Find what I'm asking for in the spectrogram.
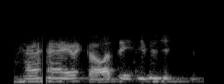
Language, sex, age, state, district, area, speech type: Bengali, male, 18-30, West Bengal, Purba Bardhaman, urban, conversation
